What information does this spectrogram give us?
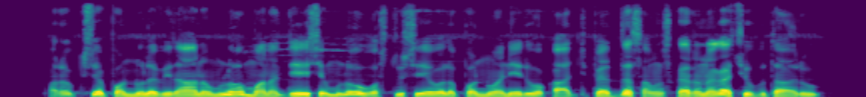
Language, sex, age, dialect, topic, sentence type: Telugu, male, 18-24, Central/Coastal, banking, statement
